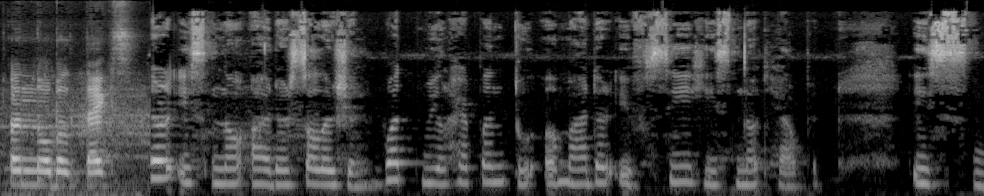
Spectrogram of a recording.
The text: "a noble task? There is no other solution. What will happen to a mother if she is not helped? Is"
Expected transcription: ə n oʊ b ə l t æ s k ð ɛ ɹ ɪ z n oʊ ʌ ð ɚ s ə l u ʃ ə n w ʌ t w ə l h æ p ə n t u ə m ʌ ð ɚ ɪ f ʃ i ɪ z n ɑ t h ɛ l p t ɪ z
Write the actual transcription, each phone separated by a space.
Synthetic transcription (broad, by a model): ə n oʊ b ə l t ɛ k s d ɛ ɹ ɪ s n oʊ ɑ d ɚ s ə l u ʃ ə n w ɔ t w ə l h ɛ p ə n t u ə m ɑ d ɚ ɪ f s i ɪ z n ɑ t h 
